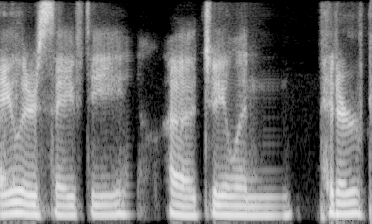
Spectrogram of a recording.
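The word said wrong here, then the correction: Pitre: Peter. – Petra. – Can't ever pronounce his name right. Petra.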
